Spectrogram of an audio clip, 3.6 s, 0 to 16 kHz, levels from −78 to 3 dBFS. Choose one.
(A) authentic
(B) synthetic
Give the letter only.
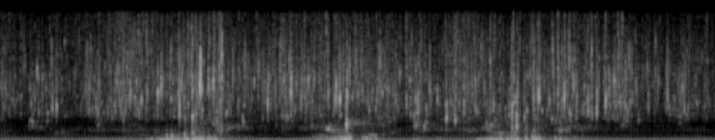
A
